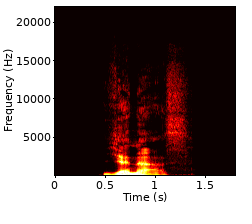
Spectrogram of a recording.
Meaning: genitive of Jänner
- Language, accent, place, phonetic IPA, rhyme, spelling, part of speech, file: German, Germany, Berlin, [ˈjɛnɐs], -ɛnɐs, Jänners, noun, De-Jänners.ogg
